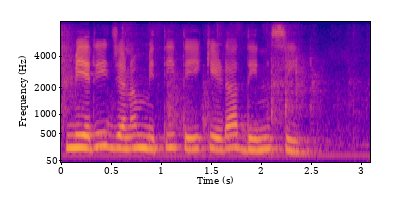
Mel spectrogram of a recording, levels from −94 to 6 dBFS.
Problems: none marked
